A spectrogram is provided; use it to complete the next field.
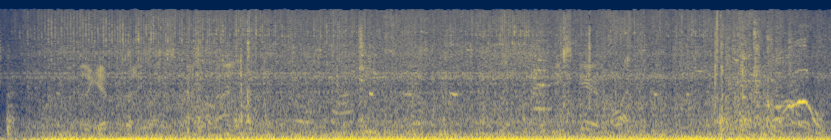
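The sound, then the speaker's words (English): A tractor engine rumbles steadily, a deep continuous drone that never lets up, as it pulls a wagon carrying customers with handsaws out to the field of a pine and fir tree farm, while faint voices murmur in the background. “Outside the barn, customers pick up their handsaws and climb on board tractor pulled wagons to ride out to the field.”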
